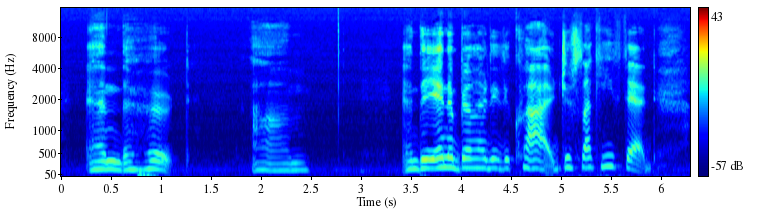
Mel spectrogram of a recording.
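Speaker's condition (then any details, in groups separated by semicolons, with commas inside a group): Cerebral palsy; lifelong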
